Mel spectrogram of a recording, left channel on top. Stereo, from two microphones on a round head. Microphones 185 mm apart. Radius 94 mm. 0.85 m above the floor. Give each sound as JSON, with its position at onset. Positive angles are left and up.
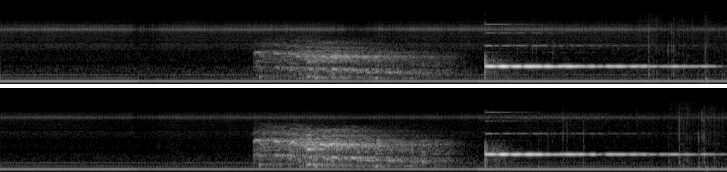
{"t": 2.5, "sound": "laughter", "side_deg": -30, "distance_m": 0.6}
{"t": 4.8, "sound": "a bell", "side_deg": 25, "distance_m": 1.2}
